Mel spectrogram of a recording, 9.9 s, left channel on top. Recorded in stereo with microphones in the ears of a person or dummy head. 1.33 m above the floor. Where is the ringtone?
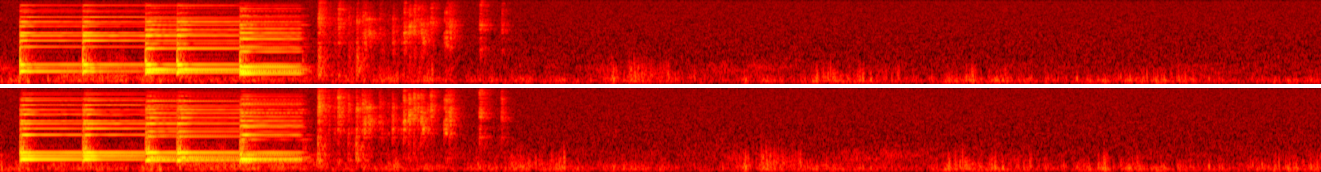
30° left (ahead or behind), 1.5 m.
